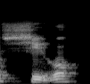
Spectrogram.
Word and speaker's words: shigo: SH, ahí donde la usamos cuando yo digo Shigo. Shigo, la S y la H suena cuando yo digo Shigo. Shigo. Shigo se escribe con SH y la O.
